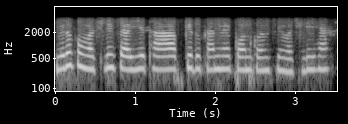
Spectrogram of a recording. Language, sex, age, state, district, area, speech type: Hindi, female, 45-60, Uttar Pradesh, Sonbhadra, rural, conversation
